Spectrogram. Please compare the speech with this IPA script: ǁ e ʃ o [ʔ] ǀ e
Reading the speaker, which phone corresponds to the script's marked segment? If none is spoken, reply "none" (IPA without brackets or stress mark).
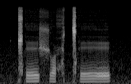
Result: ħ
